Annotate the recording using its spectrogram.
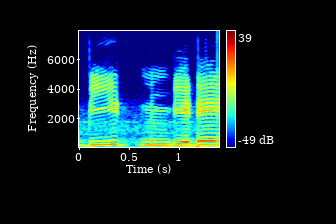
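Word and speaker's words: Bede: Work जो है वो बेडे या बीड्स, जिसे आप कह सकते हैं बेडे कह लें या बीड कह लें, ये जो नेम्स होते हैं इनकी कोई ख़ास प्रोनाउंसिएशन होती नहीं, तो जैसे आप लोगों को ईजी लगे आप वैसे यूज़ करें।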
